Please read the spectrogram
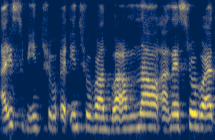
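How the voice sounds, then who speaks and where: There is noticeable background noise behind a woman talking at a moderate pace. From Nigeria, Southern Kaduna. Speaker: actress and humanitarian. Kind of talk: interview.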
